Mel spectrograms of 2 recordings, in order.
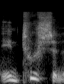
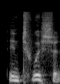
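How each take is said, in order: First: The word is said in an Indian-style way. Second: The word is said in a plain, non-Indian way.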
